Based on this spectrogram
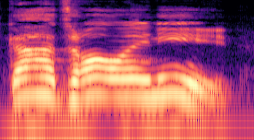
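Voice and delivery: over-the-top pious swoon; mock gushing piety. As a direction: ham up a showy churchgoer. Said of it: "And be like".

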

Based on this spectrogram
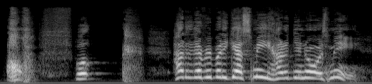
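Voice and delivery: put-on high, loud, stunned girl; startled disbelief. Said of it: "And she's like".

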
